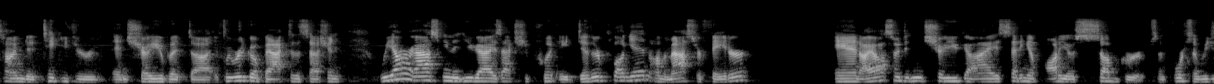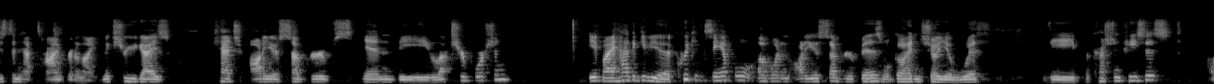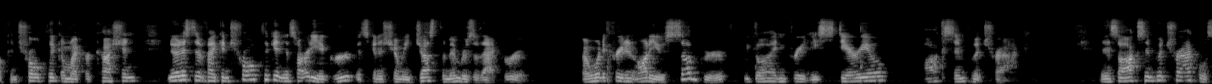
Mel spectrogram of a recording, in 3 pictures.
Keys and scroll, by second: 2.1 super+Tab, 5.2 super+=, 30.0 shift+super+n, 31.6 super+Right, 32.7 super+Down, 33.5 Return.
